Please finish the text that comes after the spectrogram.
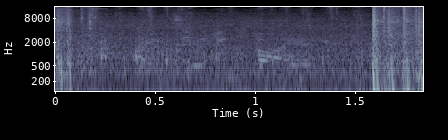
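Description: Gunfire in the game Apex Legends, a soft background patter of distant shots followed by a louder, closer burst of rapid fire near the end.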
